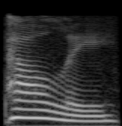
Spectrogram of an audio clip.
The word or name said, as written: Paoli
